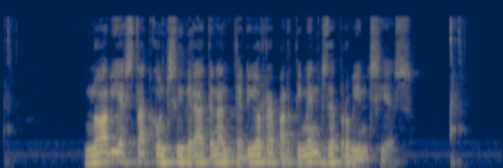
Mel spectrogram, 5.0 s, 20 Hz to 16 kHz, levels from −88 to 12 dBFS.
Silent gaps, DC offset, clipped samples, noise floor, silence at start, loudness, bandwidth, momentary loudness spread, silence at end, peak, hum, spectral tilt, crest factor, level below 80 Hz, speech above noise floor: none; under 0.1%; under 0.1%; -72 dBFS; 0.85 s; -25 LUFS; 11.5 kHz; 18 LU; 0.5 s; -6 dBFS; none; -6 dB/octave; 20 dB; -60 dBFS; 47 dB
